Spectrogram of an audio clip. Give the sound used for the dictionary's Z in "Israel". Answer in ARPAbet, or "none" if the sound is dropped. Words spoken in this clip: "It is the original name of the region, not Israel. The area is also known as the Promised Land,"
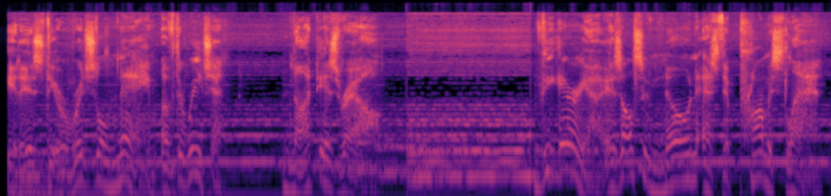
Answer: Z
